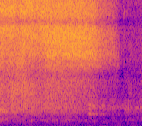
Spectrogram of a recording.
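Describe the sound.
A voice imitates a snake's hiss: one long, sharp, airy hiss held for over a second before trailing off, fairly loud, with no talking.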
